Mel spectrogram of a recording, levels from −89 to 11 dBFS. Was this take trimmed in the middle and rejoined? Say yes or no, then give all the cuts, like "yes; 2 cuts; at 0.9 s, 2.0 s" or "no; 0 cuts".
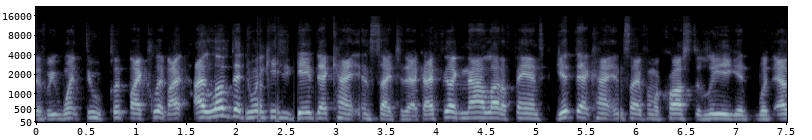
yes; 2 cuts; at 1.5 s, 5.1 s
